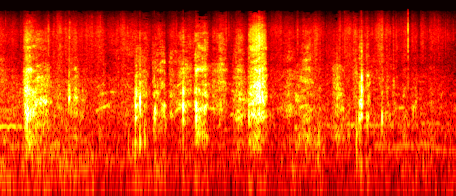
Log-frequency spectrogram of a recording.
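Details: Breathy, rasping dog panting, with irregular airy bursts and a few louder huffs. The dog is among mastiff-type breeds including English bulldog, bull terrier and American bully.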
